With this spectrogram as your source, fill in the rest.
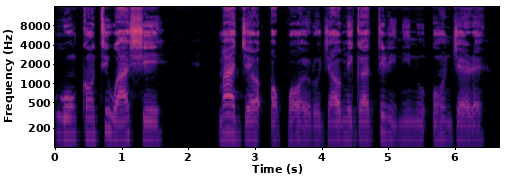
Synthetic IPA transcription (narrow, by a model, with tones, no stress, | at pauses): o˦wo˧ŋ̩˦kã˧ti˦waː˨˦ʃe˧ | mãː˦d͡ʒɛ˦ɔ˨k͡pɔ̰˨ḛ˨ɾo˨d͡ʒa˨˦o˦me˧ɡa˧ti˦ɾi˦˨nĩ˨˦nũ˦õ˧d͡ʒɛ˦ɾɛ̰˨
